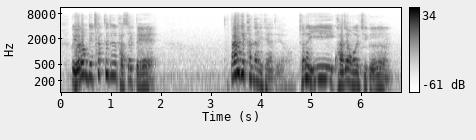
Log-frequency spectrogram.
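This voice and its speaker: A man talks at a fairly high pitch with very wide pitch swings. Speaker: stock trading streamer. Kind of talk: live stream stock chart lecture. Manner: fast.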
